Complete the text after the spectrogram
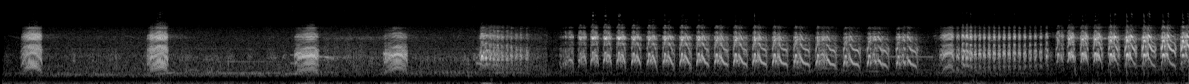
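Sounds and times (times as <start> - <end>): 
background hiss: 0.0 - 11.8
great spotted cuckoo rasping calls: 0.1 - 11.8.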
